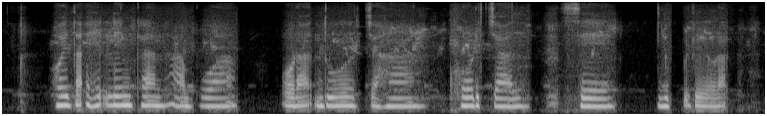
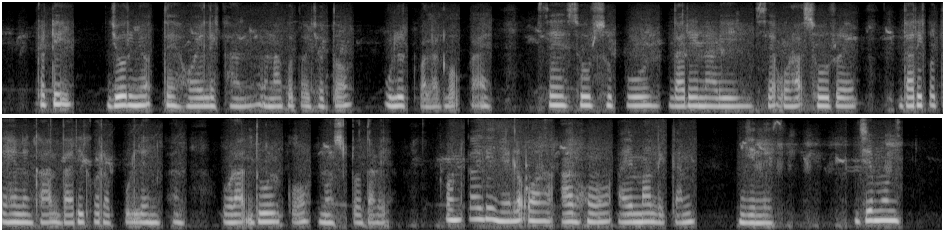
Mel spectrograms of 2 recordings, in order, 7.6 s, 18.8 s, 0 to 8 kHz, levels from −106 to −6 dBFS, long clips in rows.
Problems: constant background noise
